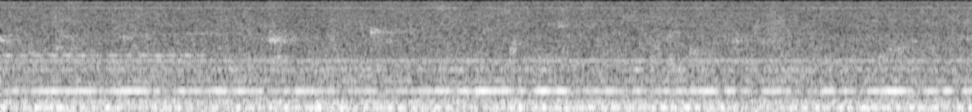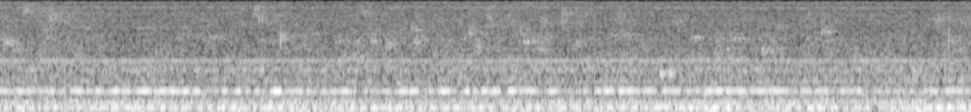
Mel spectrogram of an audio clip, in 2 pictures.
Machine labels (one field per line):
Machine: pump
